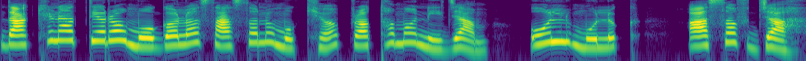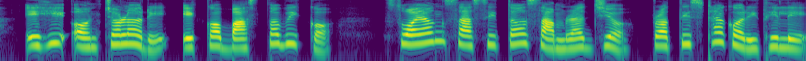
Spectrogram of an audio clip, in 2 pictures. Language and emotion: Odia, neutral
